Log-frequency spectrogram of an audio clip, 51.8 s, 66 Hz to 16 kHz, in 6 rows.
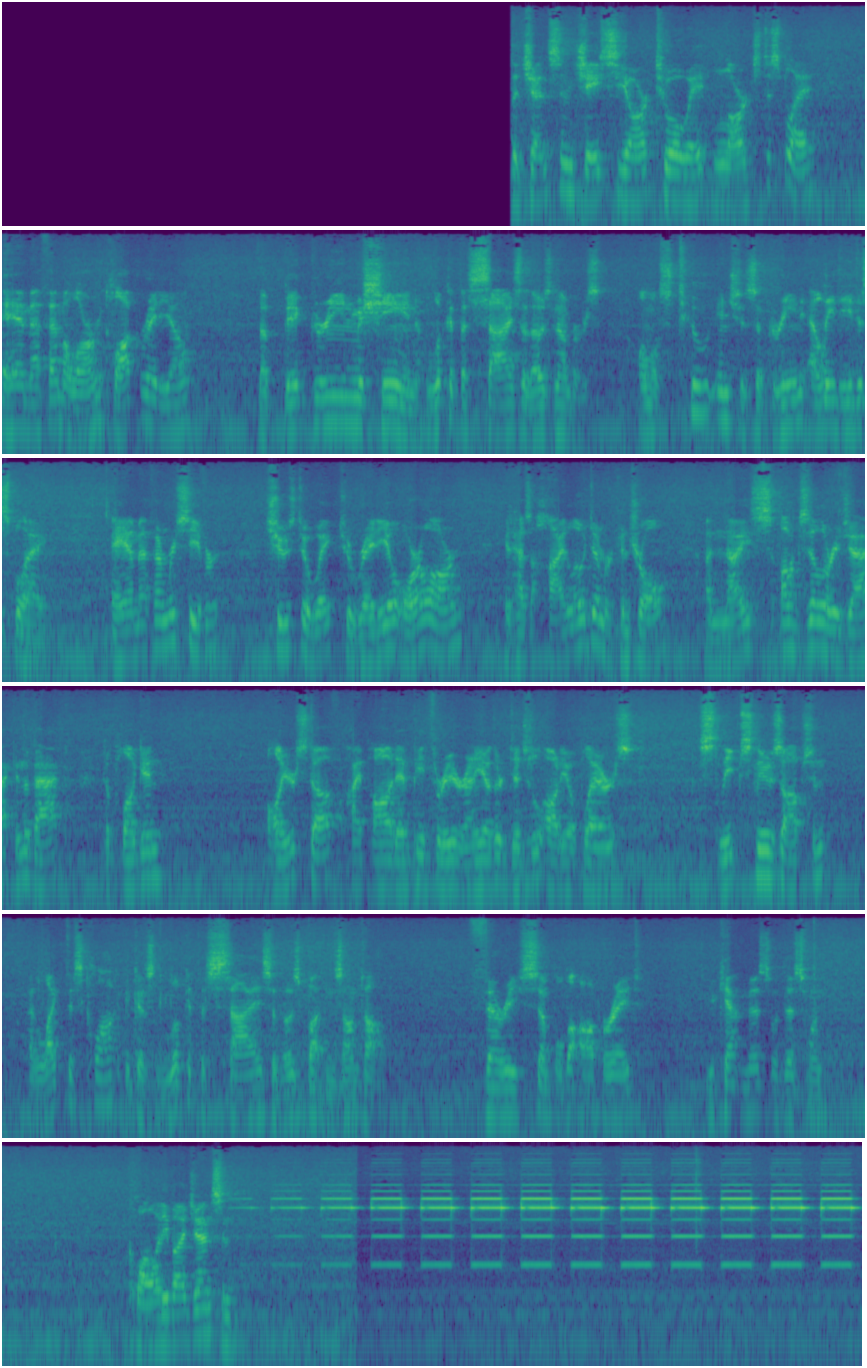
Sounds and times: Speech: 5.1s - 10.6s, 11.2s - 27.6s, 28.5s - 32.3s, 32.9s - 34.2s, 34.8s - 38.5s, 39.2s - 41.0s, 41.6s - 42.8s, 44.4s - 45.6s.

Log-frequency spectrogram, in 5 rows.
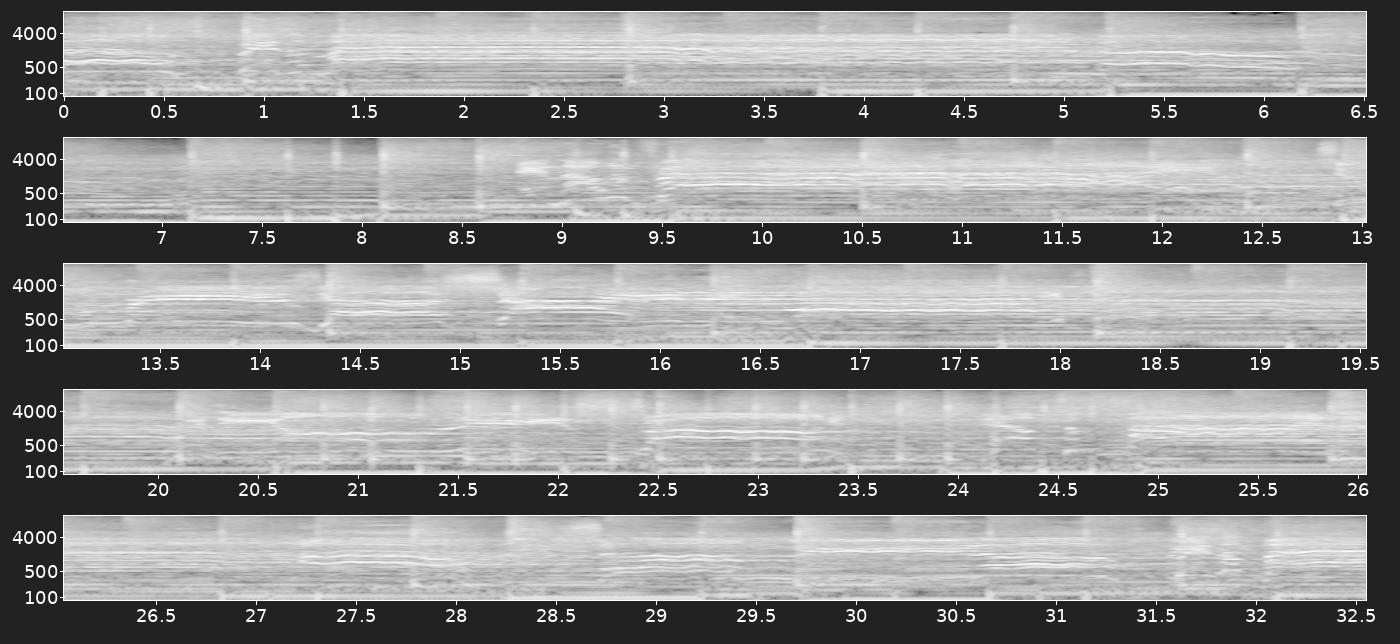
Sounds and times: Singing: 0.0s - 6.6s, 8.8s - 32.5s
Progressive rock: 0.0s - 32.5s.

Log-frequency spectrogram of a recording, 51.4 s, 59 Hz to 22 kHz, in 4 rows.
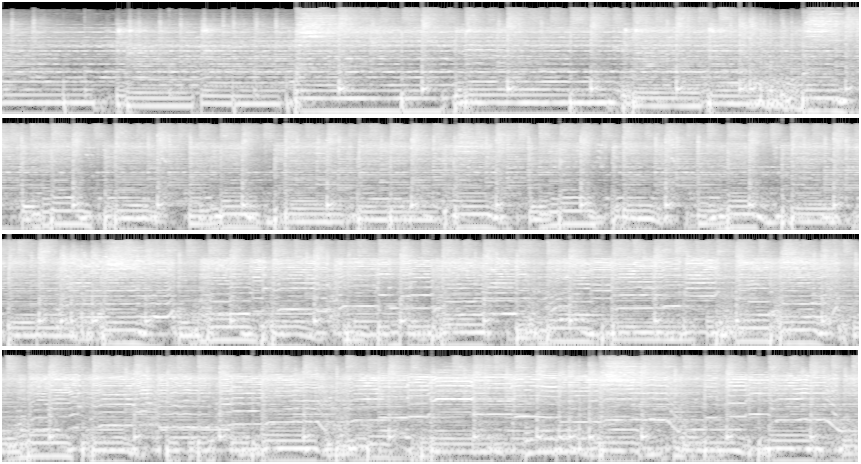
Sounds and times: Music: 0.0s - 51.4s.

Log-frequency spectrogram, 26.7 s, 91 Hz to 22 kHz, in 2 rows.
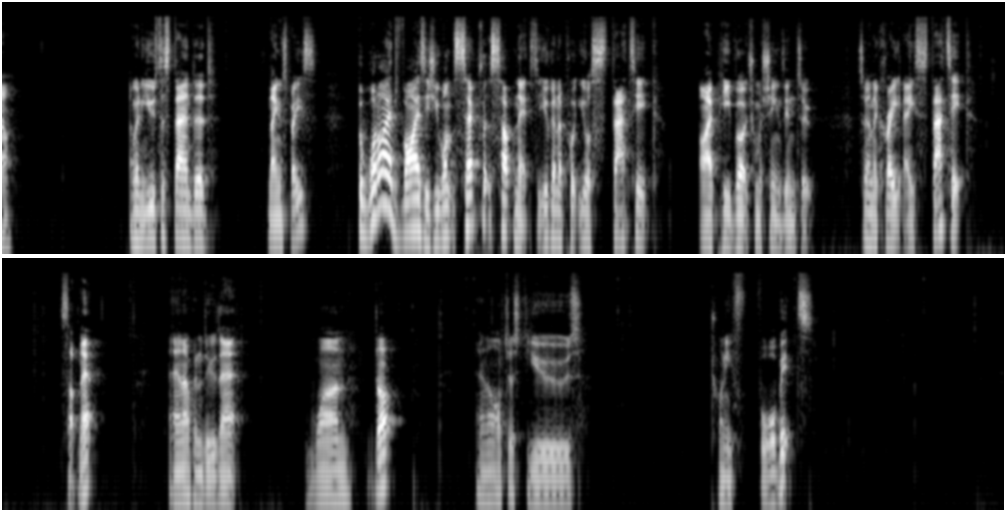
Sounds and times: Speech: 0.0s - 0.2s, 1.7s - 4.2s, 4.8s - 13.0s, 14.2s - 14.7s, 15.6s - 16.6s, 17.4s - 18.7s, 19.7s - 21.2s, 22.8s - 24.3s.

